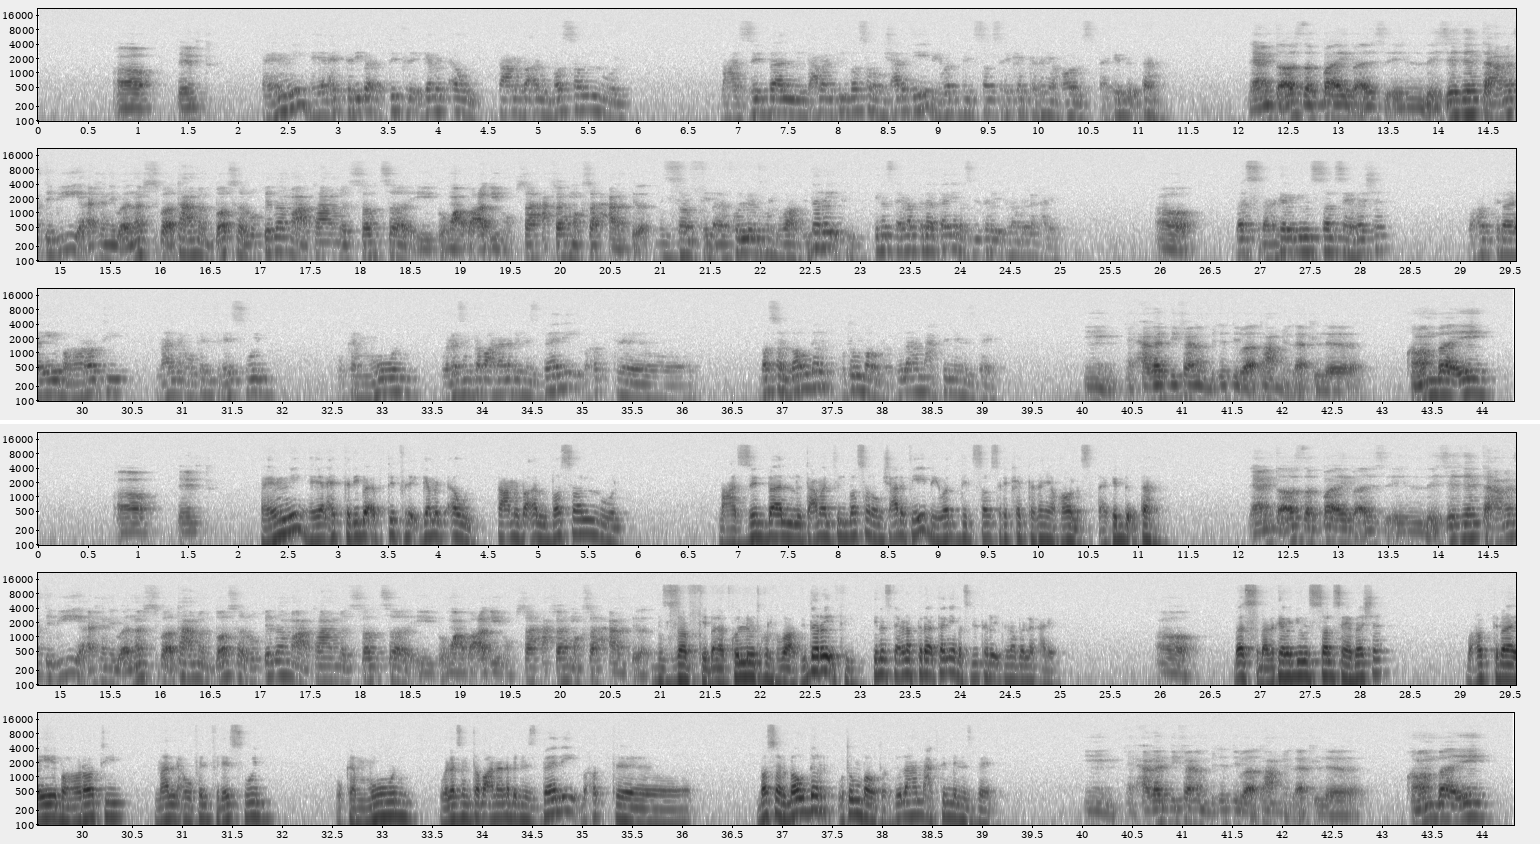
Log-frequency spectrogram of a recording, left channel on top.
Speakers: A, on the left; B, on the right.
A: اه فهمت
B: فاهمني هي الحته دي بقى بتفرق جامد قوي طعم بقى البصل مع الزيت بقى اللي اتعمل فيه البصل ومش عارف ايه بيودي الصلصه دي في حته تانيه خالص انت اكيد دقتها
A: يعني انت قصدك بقى يبقى الز- ال- الزيت اللي انت عملت بيه عشان يبقى نفس بقى طعم البصل وكده مع طعم الصلصه يبقوا مع بعضيهم صح فاهمك صح انا كده
B: بالظبط يبقى كله يدخل في بعض دي طريقتي في ناس تعملها بطريقه تانيه بس دي طريقتي اللي انا بقول لك عليها
A: اه
B: بس بعد كده بجيب الصلصه يا باشا بحط بقى ايه بهاراتي ملح وفلفل اسود وكمون ولازم طبعا انا بالنسبه لي بحط آه، بصل بودر وتوم بودر دول اهم حاجتين بالنسبه لي
A: امم الحاجات دي فعلا بتدي بقى طعم الاكل كمان بقى ايه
